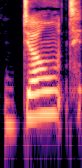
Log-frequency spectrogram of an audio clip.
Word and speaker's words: don't: Now, for our slow motion analysis, the word don't is interesting. In American English, when a T comes after an N, we often don't pronounce the T very strongly, it's not a hard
